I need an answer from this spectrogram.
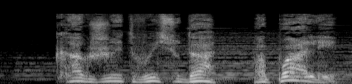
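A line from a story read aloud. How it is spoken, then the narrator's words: Whispered question. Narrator (Russian): шепотом спросил Иван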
